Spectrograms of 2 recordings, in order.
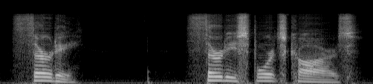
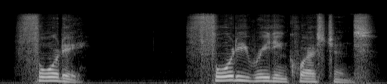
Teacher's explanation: stress the first part of the number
